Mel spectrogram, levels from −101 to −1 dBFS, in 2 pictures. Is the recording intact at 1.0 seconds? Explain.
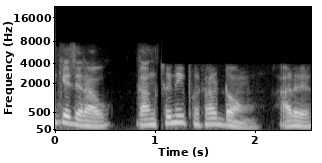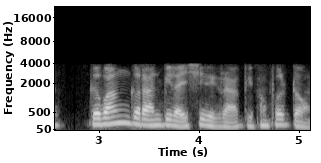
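No. At 1.00 s the call is handed over from one network to another, and for 60 ms, until 1.06 s, no speech frames arrive. This handover gap makes the voice fade out within a few tens of milliseconds and leaves dead silence, losing whatever was said in that span.

When the link returns at 1.06 s, the call has fallen back from wideband HD Voice to an older narrowband codec, consistent with AMR-NB at around 12.2 kbit/s. This fallback to narrowband strips out everything above 4 kHz through the end of the clip, so the voice sounds duller and rougher than the crisper wideband sound before the gap.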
